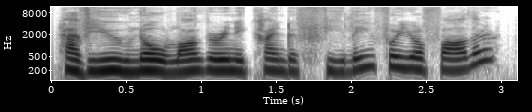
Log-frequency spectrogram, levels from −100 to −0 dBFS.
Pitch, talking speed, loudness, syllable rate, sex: 205 Hz, 195 wpm, -16 LUFS, 5.0 syllables/s, female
